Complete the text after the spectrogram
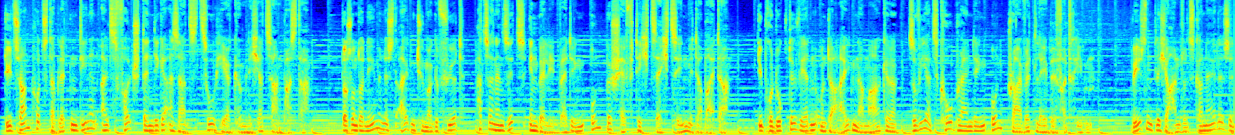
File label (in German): Hoerprobe Imagefilm; DENTTABS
